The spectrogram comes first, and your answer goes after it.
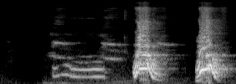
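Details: Dog in a Malayalam-speaking household, taking part in a dog challenge: a rising whine with soft harmonics, then two loud sharp barks about half a second apart, indoors with people talking nearby.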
